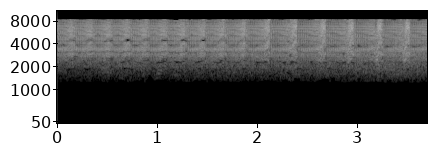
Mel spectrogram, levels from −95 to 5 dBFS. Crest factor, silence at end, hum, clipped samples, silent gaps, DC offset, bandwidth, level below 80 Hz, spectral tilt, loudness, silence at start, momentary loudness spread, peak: 18 dB; 0 s; none; under 0.1%; none; under 0.1%; 8.8 kHz; under -90 dBFS; 14.5 dB/octave; -24 LUFS; 0 s; 2 LU; -8 dBFS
